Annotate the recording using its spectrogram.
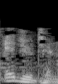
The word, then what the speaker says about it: Egerton: Taron Egerton. It's Edgerton, right? – With correct. – Hard G or soft G? Soft G. – Edge, yeah. – Edge. Edge Edgerton.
